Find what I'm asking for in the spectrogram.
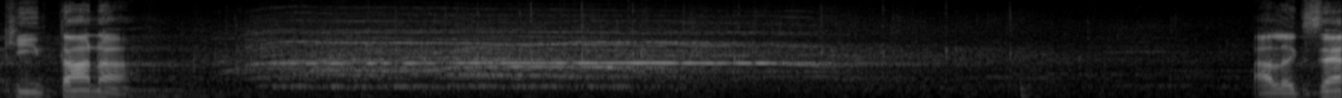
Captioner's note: audience applauds and cheers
